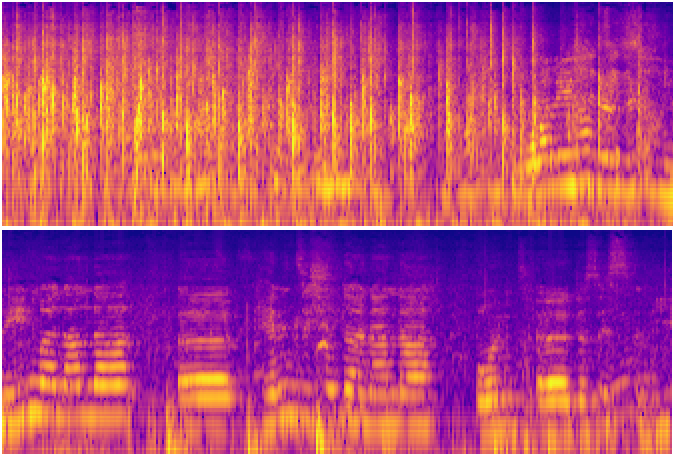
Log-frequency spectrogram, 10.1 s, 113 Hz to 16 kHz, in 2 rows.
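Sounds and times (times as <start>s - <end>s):
group of people applauding: 0.0s - 5.2s
speech: 5.4s - 10.0s.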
